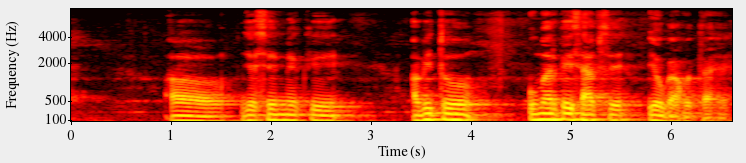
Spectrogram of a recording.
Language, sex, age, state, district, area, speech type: Hindi, male, 45-60, Uttar Pradesh, Varanasi, urban, spontaneous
